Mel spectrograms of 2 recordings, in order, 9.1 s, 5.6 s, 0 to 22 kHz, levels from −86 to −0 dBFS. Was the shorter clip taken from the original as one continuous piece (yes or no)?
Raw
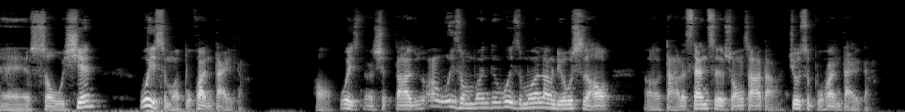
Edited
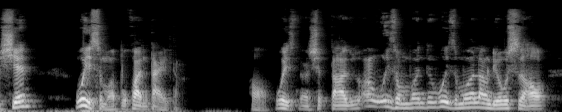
yes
